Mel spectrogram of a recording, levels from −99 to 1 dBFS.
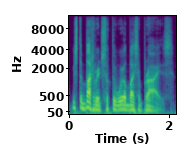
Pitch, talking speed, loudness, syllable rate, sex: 110 Hz, 195 wpm, -20 LUFS, 6.3 syllables/s, male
